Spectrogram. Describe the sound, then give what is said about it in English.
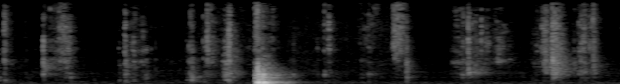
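Tarot cards being drawn and handled: a scattered series of short, soft papery snaps and flicks, with one louder slap near the middle, and no talk. “Let's get some more cards and see.”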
